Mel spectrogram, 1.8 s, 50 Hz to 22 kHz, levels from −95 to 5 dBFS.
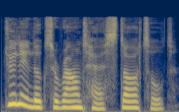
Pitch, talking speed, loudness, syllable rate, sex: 230 Hz, 165 wpm, -14 LUFS, 4.6 syllables/s, female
